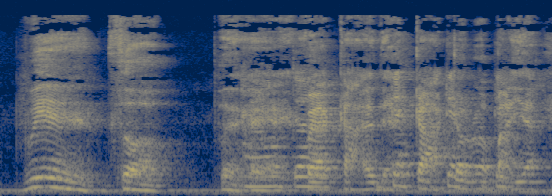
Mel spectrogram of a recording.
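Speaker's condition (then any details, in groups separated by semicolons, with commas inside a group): Traumatic brain injury; Broca's aphasia, apraxia, difficulty repeating words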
